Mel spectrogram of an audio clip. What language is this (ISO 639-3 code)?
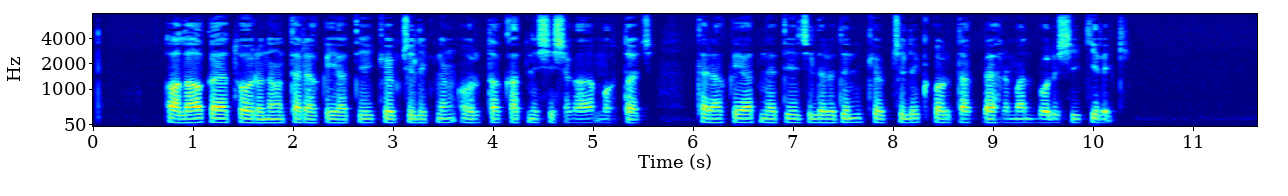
uig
